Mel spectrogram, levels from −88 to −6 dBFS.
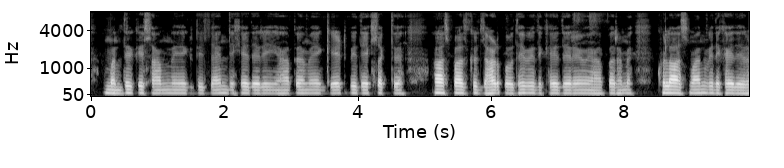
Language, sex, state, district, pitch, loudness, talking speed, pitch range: Hindi, male, Bihar, Saran, 115 Hz, -21 LUFS, 255 wpm, 115-120 Hz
